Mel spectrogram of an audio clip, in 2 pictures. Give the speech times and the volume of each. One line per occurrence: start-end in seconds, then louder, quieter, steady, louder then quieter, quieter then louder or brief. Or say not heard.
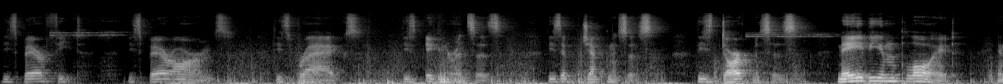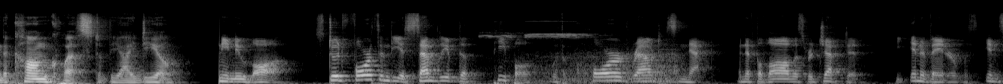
0.0-20.0 louder then quieter.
